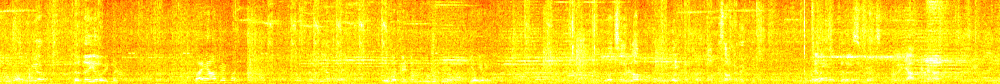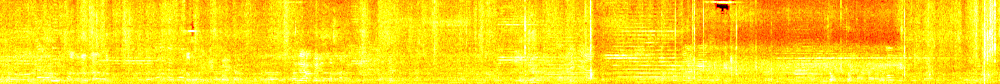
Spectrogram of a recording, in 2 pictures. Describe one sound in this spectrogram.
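A crowd of men talk and call out all around, outdoors.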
